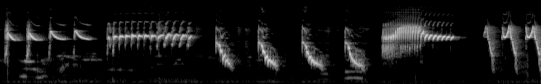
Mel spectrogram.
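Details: Asian pied starling recorded by phone, singing to prompt other starlings to sing. Clipped high notes give way to a rattling buzzy trill and then a series of steeply falling whistles. A harsh wheezy burst follows, then quick sharp chips.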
